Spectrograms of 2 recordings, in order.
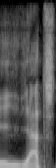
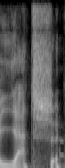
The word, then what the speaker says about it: yacht: c'est quand ils se mettent à attaquer les yachts des super riches. D'ailleurs, c'est, OK, moi, je coming out de ma classe sociale, ça a l'air qu'il faut prononcer ça yacht, puis pas yatch.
